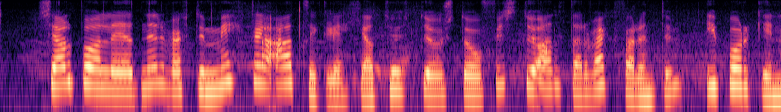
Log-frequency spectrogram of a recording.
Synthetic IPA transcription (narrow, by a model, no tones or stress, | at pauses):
sjawlpɔːðalɪðɛt̪nɪɾvɛxt̪ʏmɪhklaʔaːt̪ʰɪklɛçawt̪ʰʏht̪ʏɔst̪oːwfɪst̪ʏalt̪aɾvɛhkfaːɾɪnt̪ʏmipɔɾcɪnɪ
